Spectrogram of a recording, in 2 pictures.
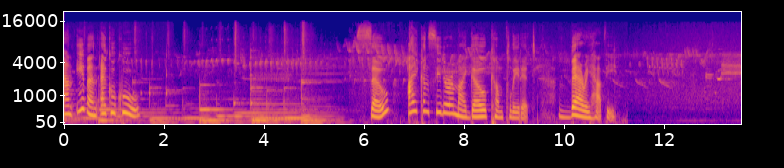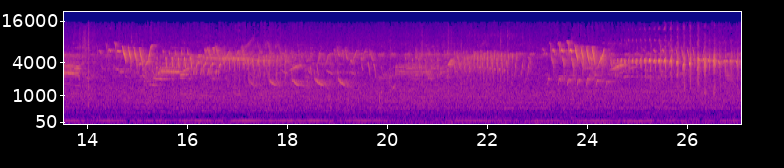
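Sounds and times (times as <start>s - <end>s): songbirds singing and trilling: 0.0s - 27.0s.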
